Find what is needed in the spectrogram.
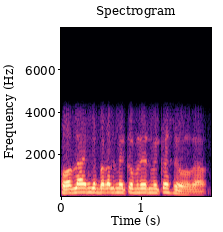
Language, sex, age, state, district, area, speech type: Urdu, male, 18-30, Bihar, Araria, rural, conversation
